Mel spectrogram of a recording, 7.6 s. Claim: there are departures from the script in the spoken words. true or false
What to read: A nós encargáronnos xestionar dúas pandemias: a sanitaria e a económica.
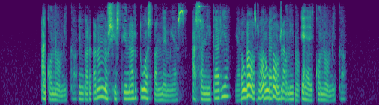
true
